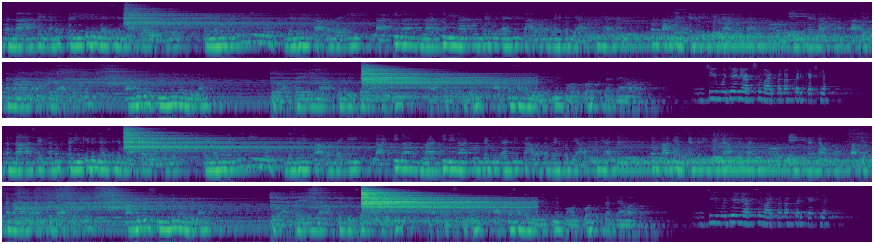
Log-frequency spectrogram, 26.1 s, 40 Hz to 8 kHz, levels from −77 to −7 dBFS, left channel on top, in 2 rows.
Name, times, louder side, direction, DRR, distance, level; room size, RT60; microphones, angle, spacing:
voice 1, 0.0-2.6 3.0-9.2 9.7-14.4 14.9-16.1 17.1-19.1 19.4-22.6, equal, 35° right, -2 dB, 3.5 m, -39 dB
sound 1, 1.8-6.7 8.2-8.3 8.7-21.1, right 7 dB, 70° right, 0.7 m, -35 dB
voice 2, 10.0-10.3 23.4-25.4, left 1 dB, 85° left, 5 dB, 2.0 m, -46 dB
27.5 x 14.0 x 7.1 m, 1.4 s
head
